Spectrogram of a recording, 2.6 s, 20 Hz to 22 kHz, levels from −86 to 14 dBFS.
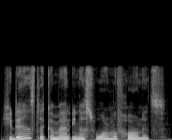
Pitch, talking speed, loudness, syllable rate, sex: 265 Hz, 230 wpm, -16 LUFS, 5.0 syllables/s, female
